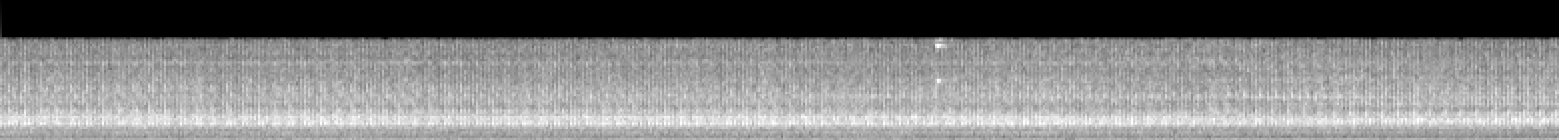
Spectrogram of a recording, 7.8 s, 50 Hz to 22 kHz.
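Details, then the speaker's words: Classic Mini engine (low compression, due for a rebuild) being tuned for E10 petrol with electronic ignition timing. The idle speed has been set down, giving a steady low idle with no hunting or surging before the mixture adjustments: normal idle. "that's about where it needs to be before we go on to do the mixture adjustments"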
